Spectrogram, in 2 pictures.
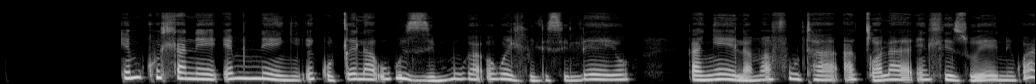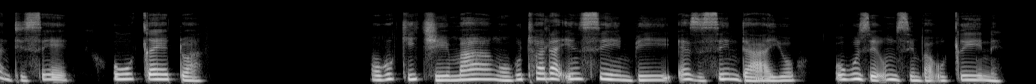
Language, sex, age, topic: North Ndebele, female, 25-35, health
